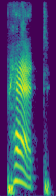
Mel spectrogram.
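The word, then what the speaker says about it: pet: সো my dear soldiers, এখানে যে বিষয়টা হয়, আমরা এটা রাইট প্রোনাউন্সিয়েশন করি না, এটাকে প্যাট বলি, প্যাট। পেট বলি না প্যাট বলি, কি বলি আল্লাহ ভালো জানে। এখানে রাইট প্রোনাউন্সিয়েশন হবে, বলো ফ্যাট, ফ্যাট।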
